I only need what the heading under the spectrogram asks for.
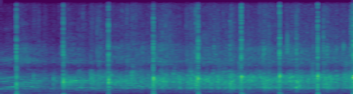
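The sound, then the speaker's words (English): A crowd of people clapping together in worship of Jesus Christ, in a steady rhythm, sharp loud beats landing roughly twice a second over a dense, continuous wash of applause. “I want to make sure my hands are clapping for the King of Kings.”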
